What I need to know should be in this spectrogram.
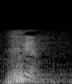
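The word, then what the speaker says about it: Hin (חן): You spell grace, H-N. And it's pronounced Hin.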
